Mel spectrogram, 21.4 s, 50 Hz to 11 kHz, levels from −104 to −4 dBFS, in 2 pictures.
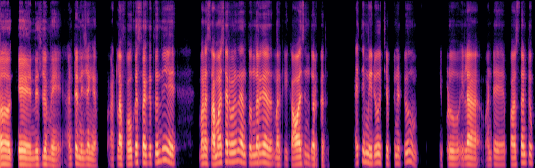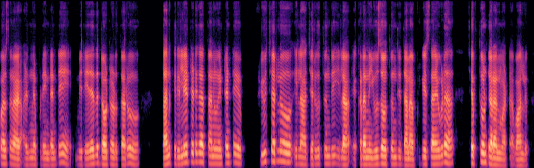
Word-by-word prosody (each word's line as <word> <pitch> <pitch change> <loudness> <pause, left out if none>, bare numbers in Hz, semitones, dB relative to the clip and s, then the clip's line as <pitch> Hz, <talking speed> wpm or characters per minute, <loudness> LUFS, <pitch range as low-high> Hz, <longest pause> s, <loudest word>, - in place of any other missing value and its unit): Okay. 135 +1 +4 0.3
నిజమే. 130 -4 0 0.2
అంటే 130 +2 -5
నిజంగా! 125 -3 -2 0.3
అట్లా 135 - +4
ఫోకస్ 160 +5 +2
తగ్గుతుంది. 170 +7 +1 0.7
మన 150 +1 +4
సమాచారమనేది 175 +6 +5
అంత 160 -1 -4
తొందరగా 160 +2 +4 0.2
మనకి 130 0 -4
కావాల్సింది 140 +4 +4
దొరకదు. 125 - -3 0.6
అయితే 155 +4 -6
మీరు 155 +2 +1 0.2
చెప్పినట్టు, 150 +4 -6 0.7
ఇప్పుడు 130 - -5 0.2
ఇలా, 135 0 +5 0.3
అంటే 125 +3 -8 0.3
పర్సన్ 130 +6 +1
టు - - -3
పర్సన్ 140 -1 -1
అ - - +5
అడిగినప్పుడేంటంటే, 125 +3 -6 0.3
మీరేదైతే 130 +4 -1
డౌటడుగుతారో, 130 +2 0 0.6
దానికి 145 +3 +1
రిలేటెడ్‌గా 170 +3 +2
తను 145 -1 -1
ఏంటంటే, 155 +3 -3 0.5
ఫ్యూచర్‌లో 185 +2 -1 0.3
ఇలా 140 -1 -1 0.2
జరుగుతుంది. 145 +2 -7
ఇలా 130 -1 +3 0.2
ఎక్కడెన్నా 130 0 +1
యూజవుతుంది 140 -1 0
దాని 120 -1 +3
అప్లికేషన్ 135 +2 -2
అనేవి 135 +2 +1
కూడా, 170 -2 +4 0.4
చెప్తూ 155 +4 +1
ఉంటారనమాట 120 -7 +2 0.2
వాళ్ళు. 115 0 -3
140 Hz, 125 wpm, -24 LUFS, 130-160 Hz, 0.7 s, సమాచారమనేది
